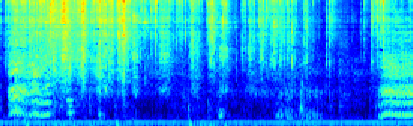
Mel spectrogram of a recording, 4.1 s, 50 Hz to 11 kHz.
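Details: Meimei, a 3-month-old puppy, growls while playing tug-of-war with a crinkly rustling toy indoors; short rough voiced growls open and close the moment, with toy rustling and a steady low electrical hum beneath.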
